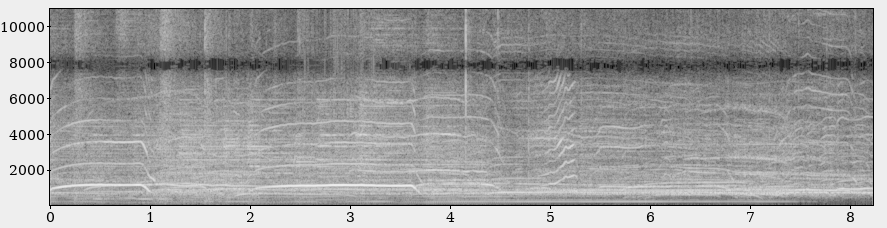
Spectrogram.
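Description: Live rock band ending a song: Stratocaster-style electric guitar through Marshall amplifiers holding long high notes that bend down, over a sustained ringing chord that stops near the end. The audience whoops and cheers, most by the end.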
